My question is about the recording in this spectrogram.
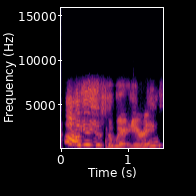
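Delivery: very high mock surprise; imitated nosy suitor. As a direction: play a gushing, too-close date. Voices the suitor noticing earring holes.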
